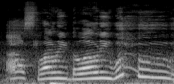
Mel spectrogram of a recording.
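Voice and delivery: playful teasing whoop. Retold or imitated. Nicole kicking her leg up, high teasing coo and whoop. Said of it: "Nicole's like".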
